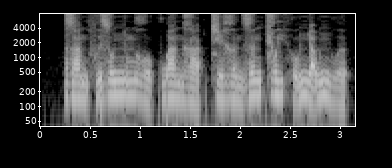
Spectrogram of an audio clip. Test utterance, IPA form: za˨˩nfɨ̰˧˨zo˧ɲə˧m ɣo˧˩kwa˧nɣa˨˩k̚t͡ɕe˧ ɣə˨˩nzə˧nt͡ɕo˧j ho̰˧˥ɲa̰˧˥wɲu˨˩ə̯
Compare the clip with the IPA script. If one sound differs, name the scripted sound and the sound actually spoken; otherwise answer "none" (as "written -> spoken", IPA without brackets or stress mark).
none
